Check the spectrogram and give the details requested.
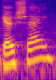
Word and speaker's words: Gautier: It's spelled like Gautier. Yeah. Isn't it? Yeah. But it's Gaucher, I guess.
